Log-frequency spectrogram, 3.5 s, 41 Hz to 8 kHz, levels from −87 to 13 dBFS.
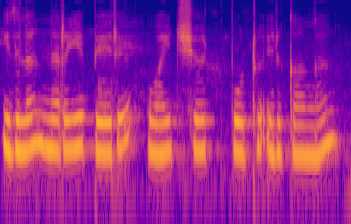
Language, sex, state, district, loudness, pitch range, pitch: Tamil, female, Tamil Nadu, Nilgiris, -15 LUFS, 230-250 Hz, 235 Hz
